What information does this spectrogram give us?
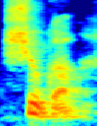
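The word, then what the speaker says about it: sugar: okay so this just check out the spelling clearly this is एस यू जीी ए आर S starting from S बट इट is produce य the sound of श शुगर similarly if वी गो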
